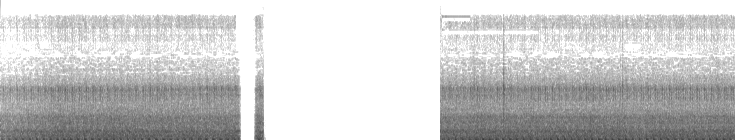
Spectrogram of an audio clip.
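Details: Yamaha Nouvo scooter restarted after ISC valve repair; small engine ticks over at a steady, even idle before and after a short silence, healthy.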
